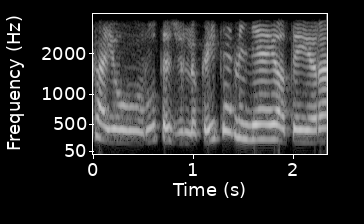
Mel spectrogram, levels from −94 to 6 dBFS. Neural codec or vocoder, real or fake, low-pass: none; real; 3.6 kHz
